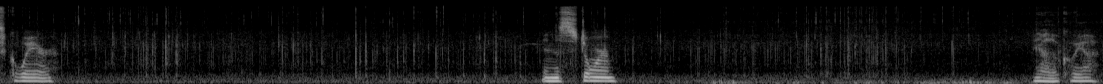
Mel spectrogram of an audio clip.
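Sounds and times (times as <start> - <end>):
faint steady hiss: 0.0 - 11.0
light crackling: 0.0 - 11.0
person speaking: 5.4 - 6.2, 10.3 - 11.0.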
